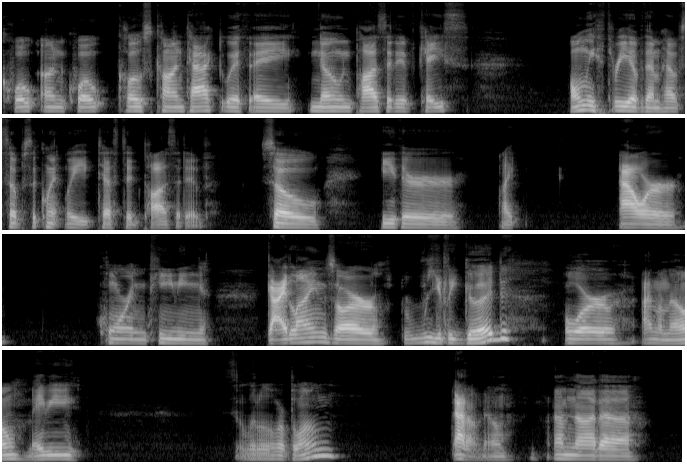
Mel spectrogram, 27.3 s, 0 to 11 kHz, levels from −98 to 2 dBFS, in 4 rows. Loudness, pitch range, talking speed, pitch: -29 LUFS, 100-115 Hz, 90 wpm, 105 Hz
